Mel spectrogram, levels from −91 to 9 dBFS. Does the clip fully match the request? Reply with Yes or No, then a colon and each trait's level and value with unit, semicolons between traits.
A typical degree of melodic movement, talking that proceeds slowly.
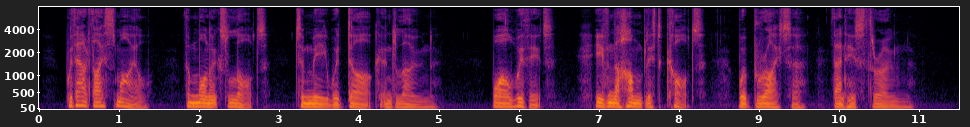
Yes: average, 3.8 semitones; slow, 125 wpm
